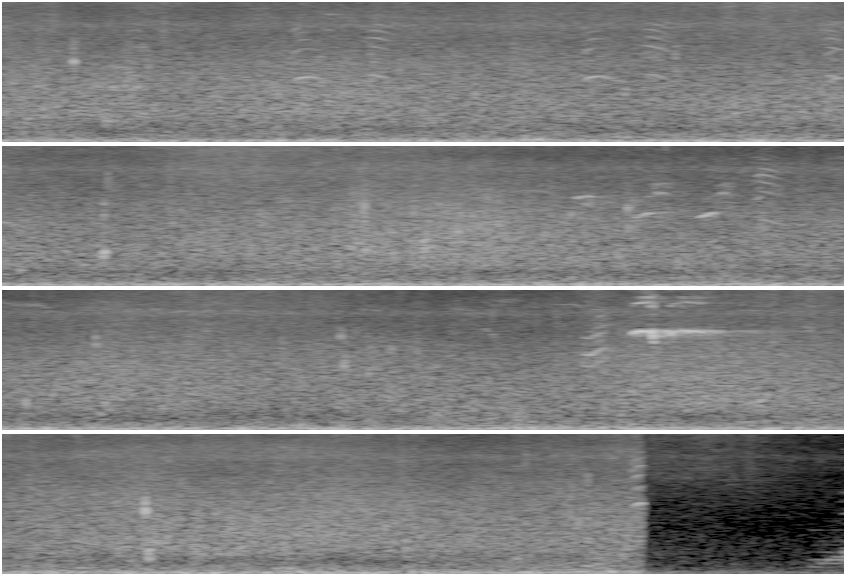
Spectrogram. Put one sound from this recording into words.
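Waves wash steadily onto a shore.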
